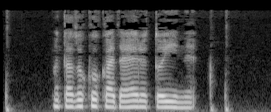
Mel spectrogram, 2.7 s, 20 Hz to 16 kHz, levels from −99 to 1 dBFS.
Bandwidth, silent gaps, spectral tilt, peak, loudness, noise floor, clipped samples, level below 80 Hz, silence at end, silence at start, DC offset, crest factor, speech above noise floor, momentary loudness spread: 11.5 kHz; none; -6 dB/octave; -6 dBFS; -20 LUFS; -39 dBFS; under 0.1%; -50 dBFS; 0.4 s; 0.05 s; under 0.1%; 16 dB; 19 dB; 18 LU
